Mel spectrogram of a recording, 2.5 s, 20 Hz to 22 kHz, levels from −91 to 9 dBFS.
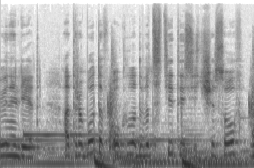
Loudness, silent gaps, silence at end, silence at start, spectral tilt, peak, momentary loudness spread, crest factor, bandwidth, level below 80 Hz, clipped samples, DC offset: -17 LUFS; none; 0 s; 0 s; -4.5 dB/octave; -2 dBFS; 3 LU; 14 dB; over 20 kHz; -28 dBFS; under 0.1%; under 0.1%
